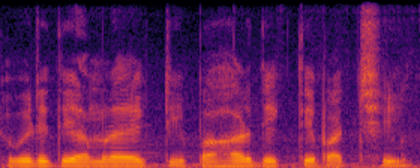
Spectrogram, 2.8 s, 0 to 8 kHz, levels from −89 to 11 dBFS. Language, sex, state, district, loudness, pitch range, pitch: Bengali, male, West Bengal, Cooch Behar, -17 LUFS, 110-115 Hz, 110 Hz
